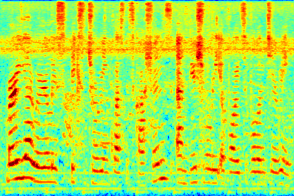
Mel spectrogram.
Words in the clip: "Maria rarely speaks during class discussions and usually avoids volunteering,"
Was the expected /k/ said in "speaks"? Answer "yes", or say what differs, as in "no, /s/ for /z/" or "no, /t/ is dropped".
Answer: yes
